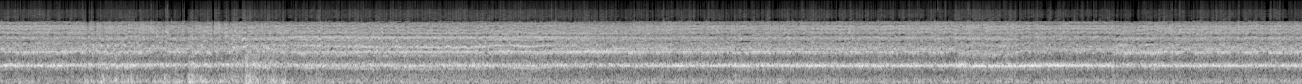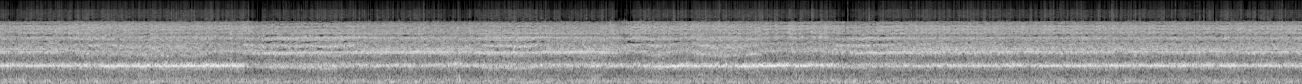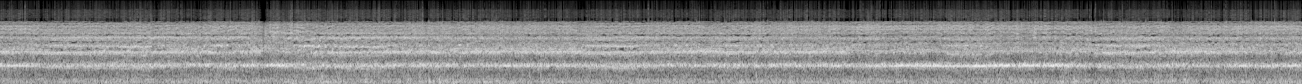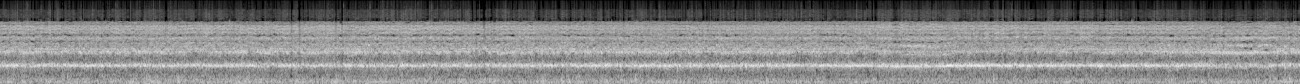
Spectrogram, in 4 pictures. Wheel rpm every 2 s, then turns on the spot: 230, 230, 220, 230, 230, 230, 230, 220, 220, 220, 220, 230, 230, 220, 220, 230, 220, 230, 220, 230, 230, 230, 230, 230, 230, 230.
none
